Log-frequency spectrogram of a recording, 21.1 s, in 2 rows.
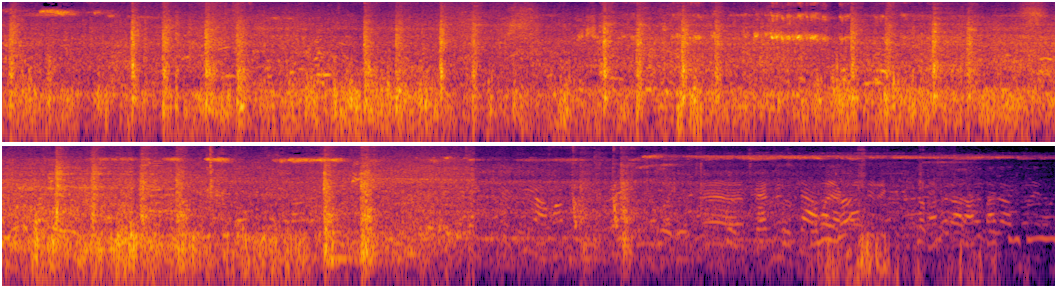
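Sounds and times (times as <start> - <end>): train wheels rumbling: 0.0 - 21.0
high wheel squeals: 0.2 - 1.6, 5.8 - 9.3, 11.5 - 21.0.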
